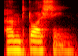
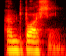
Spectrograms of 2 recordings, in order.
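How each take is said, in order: No difference in how they are said.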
